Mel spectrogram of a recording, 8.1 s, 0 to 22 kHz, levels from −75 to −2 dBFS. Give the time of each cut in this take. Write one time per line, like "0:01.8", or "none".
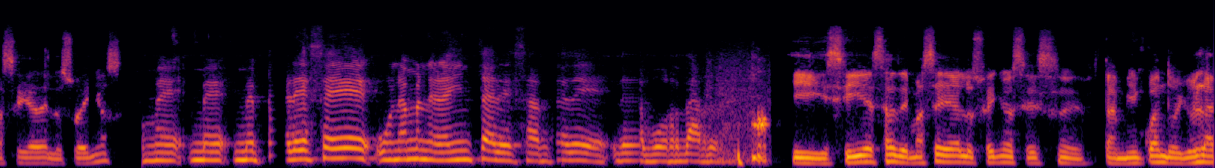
0:01.0
0:05.2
